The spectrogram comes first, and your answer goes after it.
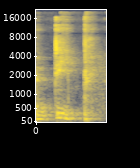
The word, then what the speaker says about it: deep: A deep. A deep understanding. A deep. Okay, so you need that last consonant.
